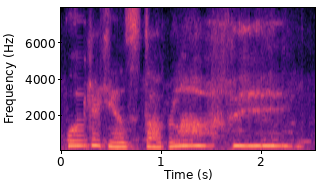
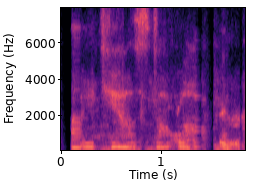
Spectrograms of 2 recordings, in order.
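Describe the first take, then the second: First: Said in the usual way. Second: Whisper. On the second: Real, not acted. Repeats the line in a whisper.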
